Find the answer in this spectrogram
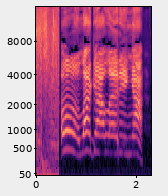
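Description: Electronic dance music that cuts off abruptly about half a second in, followed by a young girl's high voice singing out in a drawn-out, sing-song way with a long held note.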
